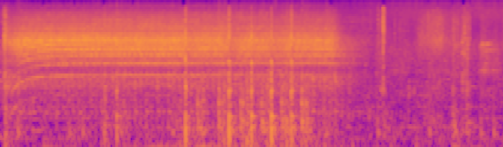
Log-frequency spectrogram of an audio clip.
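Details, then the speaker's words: Rusty Datsun after head gasket reassembly with bread and Vegemite, no coolant, head bolts not torqued to spec: starter spins fast with an even light whir and no compression chuffing; engine has zero compression. "that sounds like zero compression to me I haven't forgotten anything stupid have I I I think so I think it's just got absolutely no compression"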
